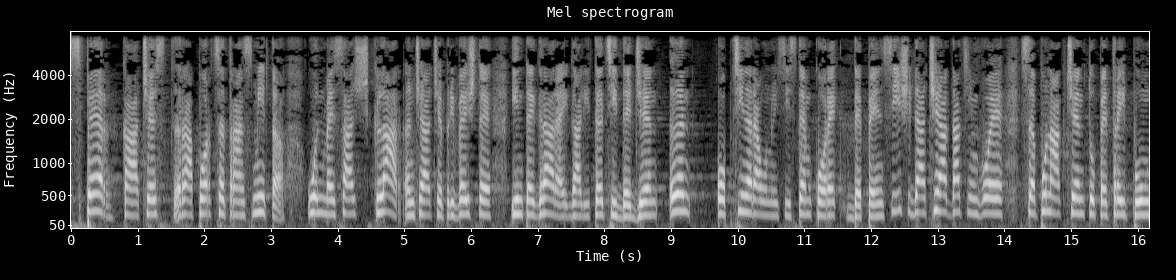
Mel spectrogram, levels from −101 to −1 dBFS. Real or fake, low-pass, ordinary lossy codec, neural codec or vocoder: real; 7.2 kHz; none; none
